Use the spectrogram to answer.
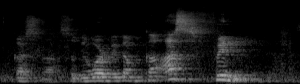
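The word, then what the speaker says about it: كَعَصْفٍ: So the word becomes ka'asfin. Ka'asfin. Not meme yet, noon only. Okay. Meme will become because of this one. So the pronunciation right now is ka'asfin, like F-I-N.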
